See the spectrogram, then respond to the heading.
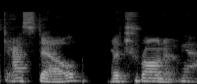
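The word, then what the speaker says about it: Castelvetrano: Pastel, almost like castle. Okay. It's Castel Vetrano.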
